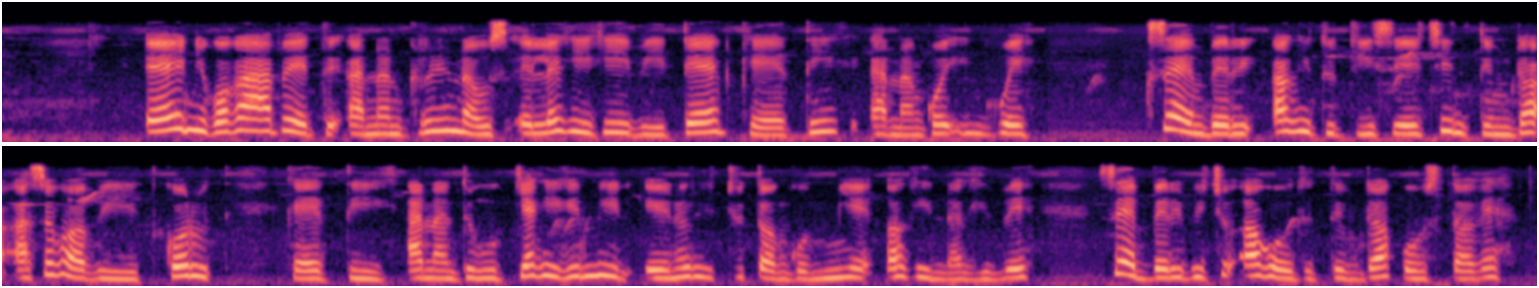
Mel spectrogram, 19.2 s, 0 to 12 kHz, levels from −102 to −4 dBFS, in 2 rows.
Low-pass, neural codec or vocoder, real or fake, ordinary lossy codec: 7.2 kHz; none; real; MP3, 96 kbps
